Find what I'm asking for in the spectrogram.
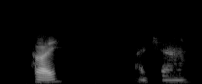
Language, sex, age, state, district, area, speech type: Santali, male, 18-30, Jharkhand, East Singhbhum, rural, conversation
